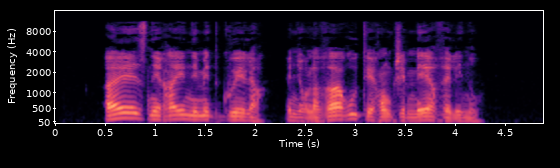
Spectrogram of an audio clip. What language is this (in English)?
Breton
